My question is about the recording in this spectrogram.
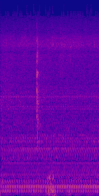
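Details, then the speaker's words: New high-volume pump fitted to a camping shower water trolley with an instant gas water heater: low, steady hum with no pulsing and a whoosh as the burner ignites. It is much quieter with more pressure. "Getting a lot more water pressure, so much quieter as well. I think it's worth every penny in putting this new pump on the water trolley."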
